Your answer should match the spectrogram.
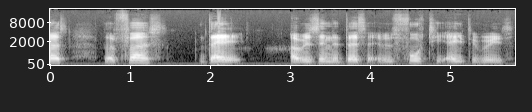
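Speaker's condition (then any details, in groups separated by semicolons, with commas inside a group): Cerebral palsy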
